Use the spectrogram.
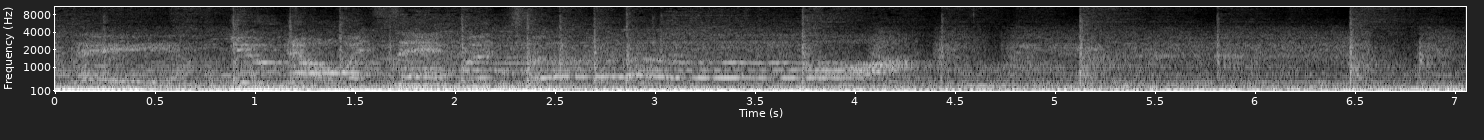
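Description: A car drives steadily along a reopened road, its engine and tire rumble loud and continuous, with occasional clunks and a faint wavering tone drifting over the low drone.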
